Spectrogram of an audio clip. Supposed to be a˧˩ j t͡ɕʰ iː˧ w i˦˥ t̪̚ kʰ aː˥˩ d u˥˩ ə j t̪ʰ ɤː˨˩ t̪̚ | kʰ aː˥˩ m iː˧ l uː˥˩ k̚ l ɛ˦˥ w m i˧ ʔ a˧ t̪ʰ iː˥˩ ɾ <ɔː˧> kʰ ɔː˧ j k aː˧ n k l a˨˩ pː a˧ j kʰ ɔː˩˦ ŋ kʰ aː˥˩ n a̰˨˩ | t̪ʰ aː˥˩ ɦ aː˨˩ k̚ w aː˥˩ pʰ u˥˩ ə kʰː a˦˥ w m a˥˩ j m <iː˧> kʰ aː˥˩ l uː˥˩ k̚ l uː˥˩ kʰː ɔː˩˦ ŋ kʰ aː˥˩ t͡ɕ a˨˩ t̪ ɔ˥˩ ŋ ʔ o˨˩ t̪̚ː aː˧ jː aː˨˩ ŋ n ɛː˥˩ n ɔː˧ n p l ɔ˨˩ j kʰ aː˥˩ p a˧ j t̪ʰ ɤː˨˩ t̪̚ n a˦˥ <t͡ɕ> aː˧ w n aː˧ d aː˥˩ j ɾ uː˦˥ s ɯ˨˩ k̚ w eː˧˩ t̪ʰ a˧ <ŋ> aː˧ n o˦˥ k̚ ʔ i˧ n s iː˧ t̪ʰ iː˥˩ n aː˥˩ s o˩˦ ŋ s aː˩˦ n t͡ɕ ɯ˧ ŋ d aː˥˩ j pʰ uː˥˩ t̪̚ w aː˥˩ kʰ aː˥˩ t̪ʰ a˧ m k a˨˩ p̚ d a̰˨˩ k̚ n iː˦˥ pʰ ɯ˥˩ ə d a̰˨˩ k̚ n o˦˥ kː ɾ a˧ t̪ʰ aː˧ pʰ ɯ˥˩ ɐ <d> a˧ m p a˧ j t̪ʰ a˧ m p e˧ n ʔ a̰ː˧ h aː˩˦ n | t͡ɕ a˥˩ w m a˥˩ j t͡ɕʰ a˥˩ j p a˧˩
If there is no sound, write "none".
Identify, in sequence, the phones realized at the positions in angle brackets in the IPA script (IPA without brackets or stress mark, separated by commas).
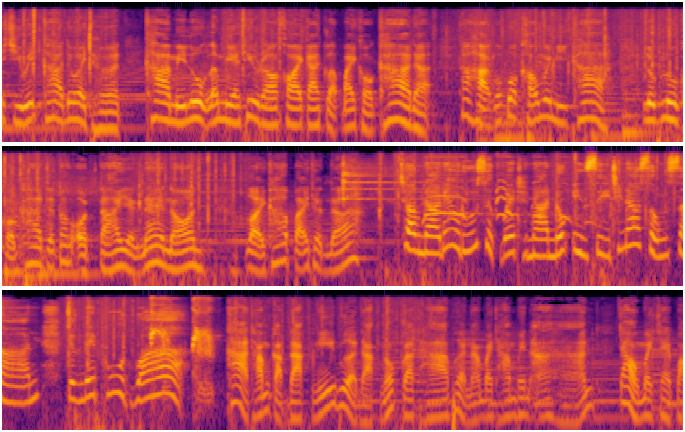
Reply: ɔː˧, iː˧, t͡ɕʰ, n, n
